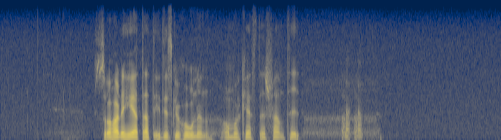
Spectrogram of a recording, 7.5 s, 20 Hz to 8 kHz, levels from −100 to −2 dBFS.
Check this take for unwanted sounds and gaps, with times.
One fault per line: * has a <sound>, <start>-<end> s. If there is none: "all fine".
* has a laugh, 5.1-5.4 s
